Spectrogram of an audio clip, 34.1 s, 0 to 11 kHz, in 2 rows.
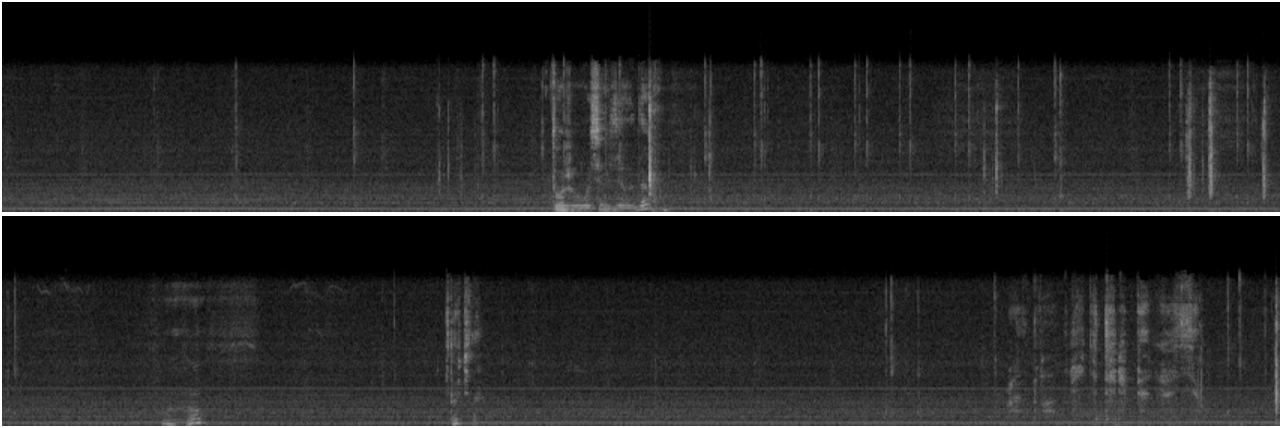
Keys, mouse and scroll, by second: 3.0-6.1 middle drag, 6.3 shift+click, 7.3 shift+click, 8.0 shift+click, 8.7-10.0 middle drag, 10.0 shift+click, 10.7 shift+click, 11.3 shift+click, 11.9 shift+click, 12.7 shift+click, 13.5-15.5 middle drag, 15.5 shift+click, 16.4 ctrl+click, 17.2-20.2 middle drag, 33.3 shift+click.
